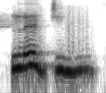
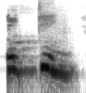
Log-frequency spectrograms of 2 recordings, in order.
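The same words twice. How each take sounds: First: "legging" said LEJ-ing with a j; the common wrong legging. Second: "legging" said LEG-ing with hard g; correct legging. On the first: Teacher shows students the wrong "legging". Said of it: "itu kurang tepat ya". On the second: Teacher models the right "legging" for students. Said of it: "ditambahkan dengan hubungan ing". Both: Shown as a demonstration.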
